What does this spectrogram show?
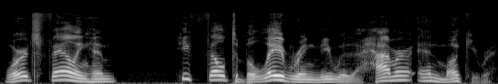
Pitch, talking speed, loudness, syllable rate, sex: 145 Hz, 170 wpm, -19 LUFS, 4.6 syllables/s, male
